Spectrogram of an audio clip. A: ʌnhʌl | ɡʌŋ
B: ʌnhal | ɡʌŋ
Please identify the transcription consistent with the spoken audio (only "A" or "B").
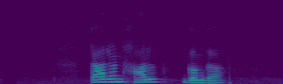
B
